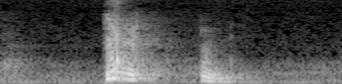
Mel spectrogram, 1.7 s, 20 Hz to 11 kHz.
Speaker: Des fois, je peux l'avoir pendant presque 1 heure. On va voir si ça dure aussi longtemps.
